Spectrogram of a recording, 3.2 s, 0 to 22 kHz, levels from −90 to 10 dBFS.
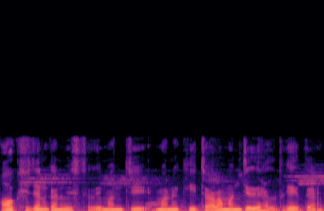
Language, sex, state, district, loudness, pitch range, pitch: Telugu, male, Andhra Pradesh, Chittoor, -18 LUFS, 120-130 Hz, 125 Hz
